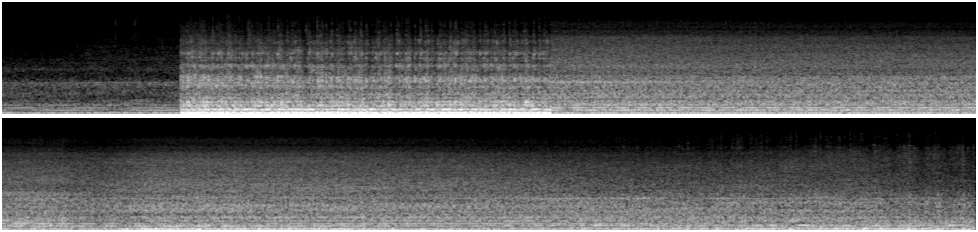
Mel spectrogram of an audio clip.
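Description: Dodge Challenger's engine running very loud and steady; the sound starts abruptly about two seconds in and cuts off about five and a half seconds in. It is followed by the engine running more quietly and steadily, swelling slightly around the middle.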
